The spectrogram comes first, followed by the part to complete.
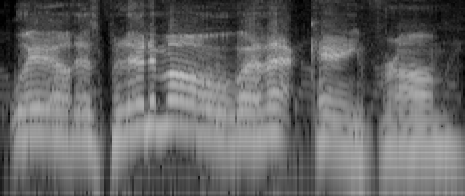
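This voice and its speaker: An actor playing a swaggering, profane gunslinger villain in a video game, with a taunting drawl. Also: male voice, sits high, expressive, slow, gravelly, sharp tone, heavily acted. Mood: gleeful taunting.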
